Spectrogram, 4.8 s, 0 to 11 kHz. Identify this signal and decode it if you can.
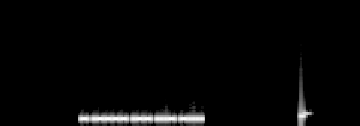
Morse code, heard as a keyed tone, about 41 wpm, 700 Hz. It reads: T1WV6
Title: Five Challenging Letter-Number Combinations 45wpm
